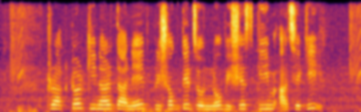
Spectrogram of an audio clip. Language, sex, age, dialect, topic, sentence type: Bengali, female, 18-24, Rajbangshi, agriculture, statement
